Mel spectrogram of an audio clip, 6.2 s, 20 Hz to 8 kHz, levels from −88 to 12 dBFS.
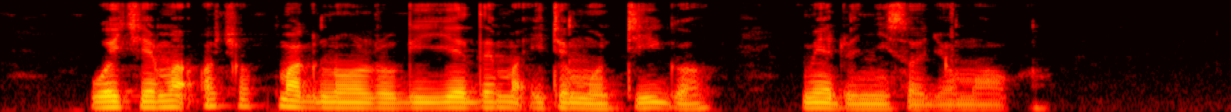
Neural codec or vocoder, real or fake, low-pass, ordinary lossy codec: none; real; 7.2 kHz; none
